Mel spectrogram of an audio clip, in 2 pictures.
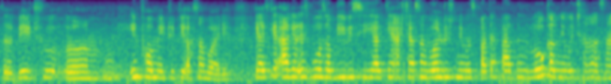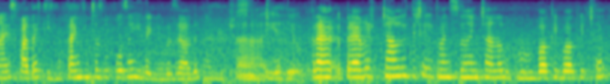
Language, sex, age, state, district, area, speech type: Kashmiri, female, 45-60, Jammu and Kashmir, Srinagar, rural, spontaneous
